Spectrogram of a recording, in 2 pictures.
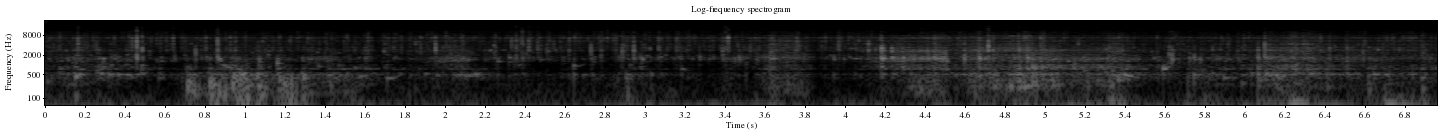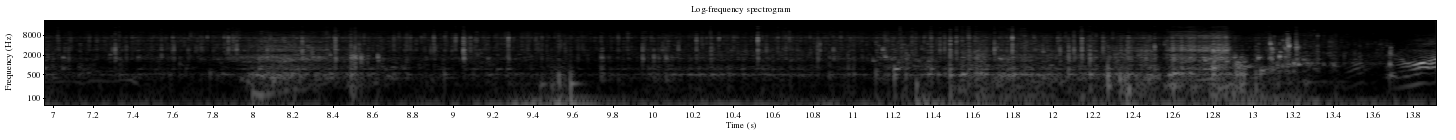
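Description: Air bubbles rumble and gurgle underwater.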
